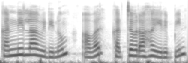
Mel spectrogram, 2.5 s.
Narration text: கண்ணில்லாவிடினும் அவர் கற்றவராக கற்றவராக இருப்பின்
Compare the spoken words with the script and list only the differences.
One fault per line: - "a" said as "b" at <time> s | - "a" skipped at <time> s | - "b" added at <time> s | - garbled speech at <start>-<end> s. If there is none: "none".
- "கற்றவராக" skipped at 2.0 s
